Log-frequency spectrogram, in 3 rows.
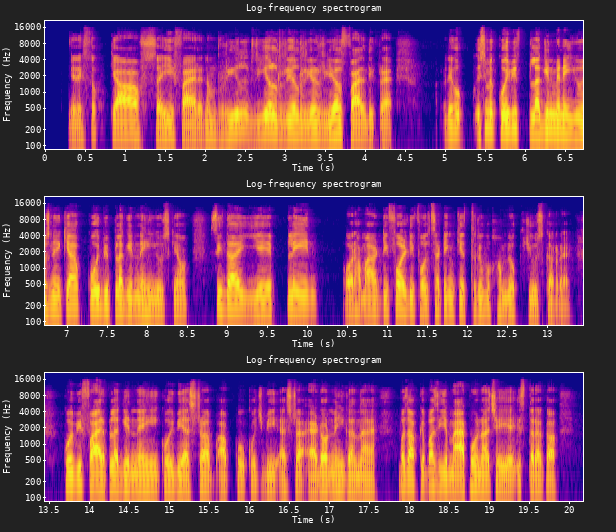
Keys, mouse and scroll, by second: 0.0 middle click, 0.7 middle click, 17.6 click, 20.0 middle click.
